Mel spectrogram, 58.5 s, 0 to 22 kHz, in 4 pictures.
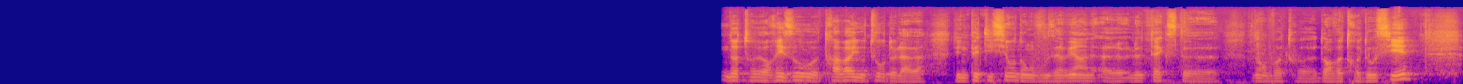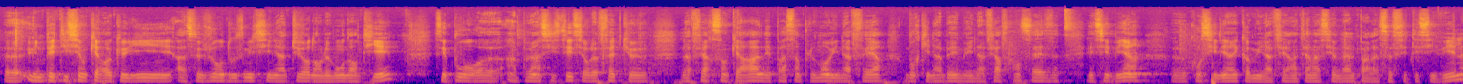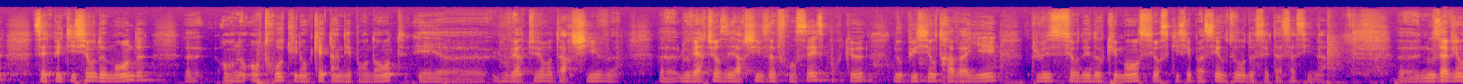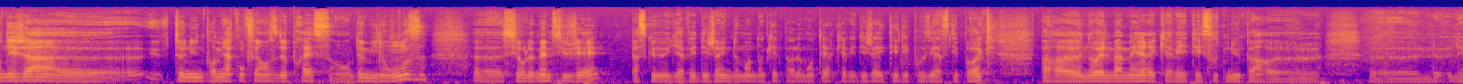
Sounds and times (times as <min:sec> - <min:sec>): Speech: 0:07.2 - 0:58.5.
